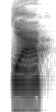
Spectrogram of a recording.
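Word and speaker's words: ยักษ์: Maybe you've seen statues of yak at a Thai temple. Yak is high tone because it has a low-class consonant and a dead syllable with a short vowel.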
